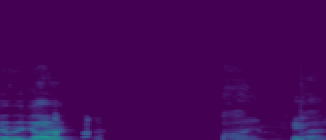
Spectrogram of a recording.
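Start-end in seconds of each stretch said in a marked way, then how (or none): 1.4-2.0 hushed, breathy whispered hero voice, barely audible. Taking a turn doing an impression for friends, whispered Batman impression. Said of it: "You were whispering".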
